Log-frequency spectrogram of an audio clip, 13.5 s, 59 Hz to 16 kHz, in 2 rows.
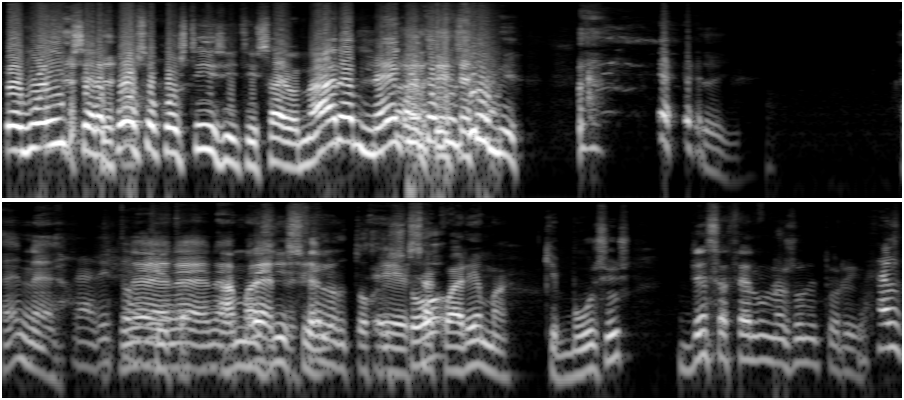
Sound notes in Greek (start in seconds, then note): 4.3 γέλια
